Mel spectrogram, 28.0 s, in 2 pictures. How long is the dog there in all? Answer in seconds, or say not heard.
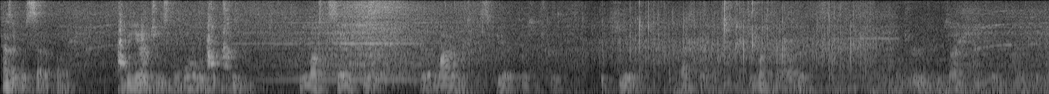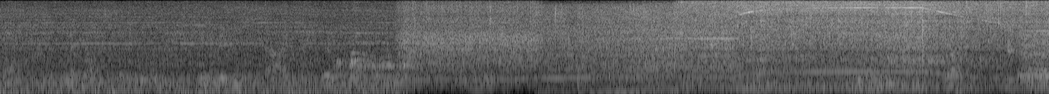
3 s.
